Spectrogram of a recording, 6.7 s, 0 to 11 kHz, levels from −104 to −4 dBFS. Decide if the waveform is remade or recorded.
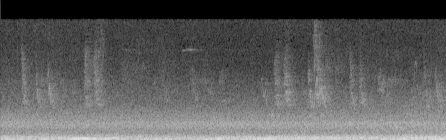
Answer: recorded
